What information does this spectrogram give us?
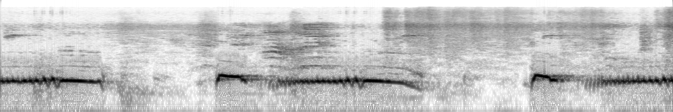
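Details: Coo of a Barbary dove (puter) played to prompt a lazy bird to call: three prolonged, low, steady notes with downward endings, separated by short gaps, faint voices in the background.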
